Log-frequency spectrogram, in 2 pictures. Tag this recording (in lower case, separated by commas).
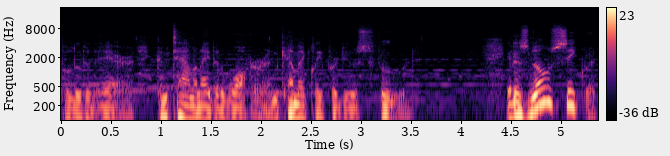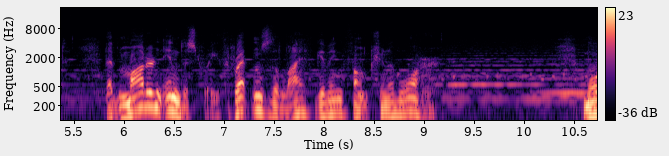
speech, music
